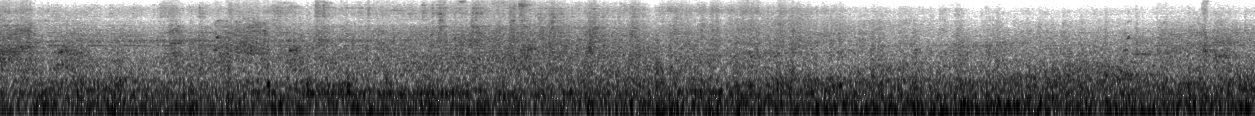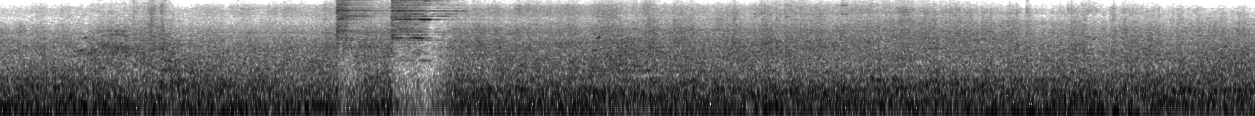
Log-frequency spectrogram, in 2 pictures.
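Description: Double-stack intermodal container train of well cars rolling past close by, with a steady, loud rumble of steel wheels on the rails.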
